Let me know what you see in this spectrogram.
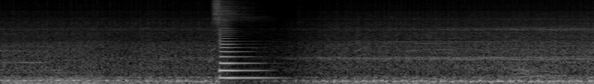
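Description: State Railway of Thailand diesel railcar passing at close range with its engine running steadily. About two seconds in, its horn gives one short, loud blast, well under a second long, that stops abruptly.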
